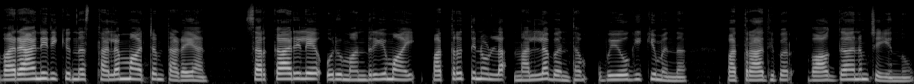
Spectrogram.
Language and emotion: Malayalam, neutral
